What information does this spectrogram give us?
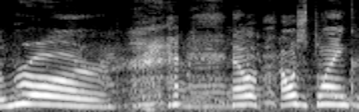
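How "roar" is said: a loud, growling pretend-monster roar. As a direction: roar to play the scary monster. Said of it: "I'm the negative monster".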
